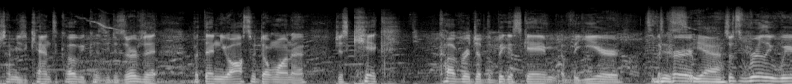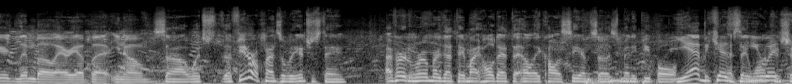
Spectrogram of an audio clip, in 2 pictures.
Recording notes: Live From Big Bear Mountain Resort. To do a special live recording in the snow. Chat with listeners.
